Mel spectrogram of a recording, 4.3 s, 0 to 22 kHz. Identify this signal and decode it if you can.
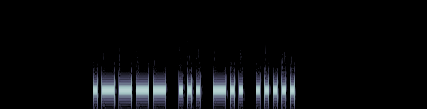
Morse code, heard as a keyed tone, about 29 wpm, 700 Hz. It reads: 1SD5
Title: Four Challenging Letter-Number Combinations 28wpm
